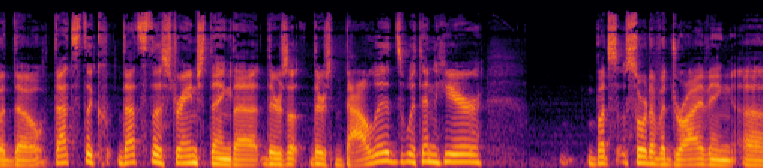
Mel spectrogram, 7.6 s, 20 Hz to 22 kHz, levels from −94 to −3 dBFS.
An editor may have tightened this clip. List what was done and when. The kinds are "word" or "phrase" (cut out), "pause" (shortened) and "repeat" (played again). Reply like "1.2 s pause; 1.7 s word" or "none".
2.3 s word; 6.1 s phrase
